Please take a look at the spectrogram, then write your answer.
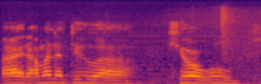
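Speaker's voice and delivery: downhearted, dejected, downcast voice. Declaring a healing spell after getting beat up: dejected. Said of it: "Why you sound so dejected?".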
